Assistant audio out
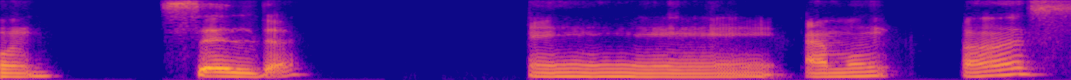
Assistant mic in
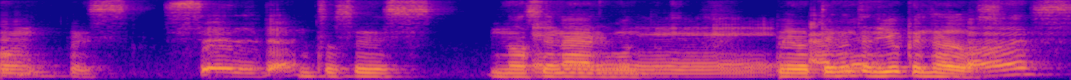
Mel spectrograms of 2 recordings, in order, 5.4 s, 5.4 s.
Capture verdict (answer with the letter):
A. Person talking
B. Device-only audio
A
